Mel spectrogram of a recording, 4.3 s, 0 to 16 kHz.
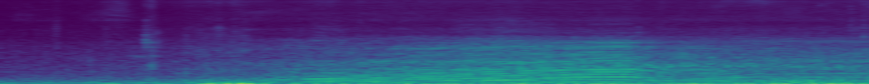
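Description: A 300-horsepower BMW accelerating hard, its engine note rising in a steady sweep from a low rumble to a strained, higher growl, loud and close with no talk over it.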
